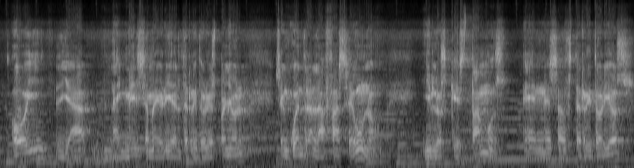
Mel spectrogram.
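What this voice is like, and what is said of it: Spanish accent from Spain, clear tone. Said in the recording (Spanish): “tiene acento español... me gusta mucho su tono de voz, es muy claro”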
